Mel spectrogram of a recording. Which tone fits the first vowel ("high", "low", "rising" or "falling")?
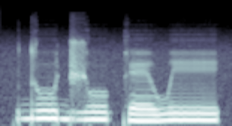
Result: high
